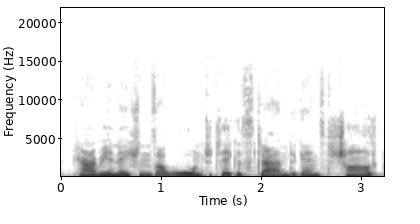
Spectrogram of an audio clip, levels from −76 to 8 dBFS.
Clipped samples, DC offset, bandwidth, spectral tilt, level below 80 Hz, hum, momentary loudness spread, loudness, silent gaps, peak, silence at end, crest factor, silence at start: under 0.1%; under 0.1%; 11.5 kHz; -6.5 dB/octave; -50 dBFS; none; 6 LU; -21 LUFS; none; -8 dBFS; 0.1 s; 12 dB; 0.15 s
